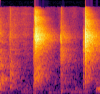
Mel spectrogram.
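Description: Kali stick smacking into the palms as it is passed from hand to hand, left to right: four sharp slaps about half a second apart, every other one louder.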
